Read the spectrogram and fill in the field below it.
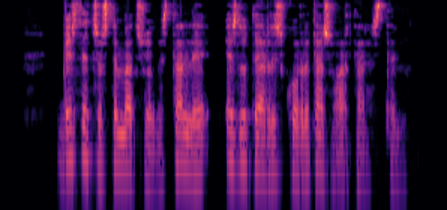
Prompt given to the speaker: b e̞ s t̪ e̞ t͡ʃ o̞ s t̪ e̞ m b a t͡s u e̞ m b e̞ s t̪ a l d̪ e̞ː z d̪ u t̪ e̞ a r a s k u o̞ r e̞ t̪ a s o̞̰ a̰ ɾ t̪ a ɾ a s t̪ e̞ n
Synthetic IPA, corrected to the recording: b e̞ s t̪ e̞ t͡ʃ o̞ s t̪ e̞ m b a t͡s u e̞ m b e̞ s t̪ a l d̪ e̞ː z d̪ u t̪ e̞ a r i s k u o̞ r e̞ t̪ a s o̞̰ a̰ ɾ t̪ a ɾ a s t̪ e̞ n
